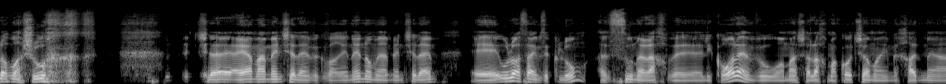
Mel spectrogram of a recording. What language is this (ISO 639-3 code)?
heb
